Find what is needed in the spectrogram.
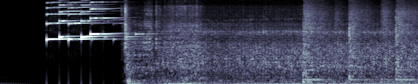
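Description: A held musical chord fades out. A quick run of bright chime notes follows, then a bus engine sound effect running with a steady low rumble.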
